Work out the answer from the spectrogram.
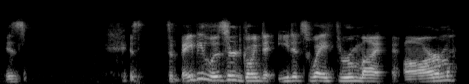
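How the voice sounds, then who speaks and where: A man's voice: on the high side, a little slow, a bit bright. A man playing a grumpy, whiny, bumbling police chief in a staged reading of a comedy. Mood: whiny, anxious. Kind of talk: staged reading of a comic play. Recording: slightly dull, lo-fi sound.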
